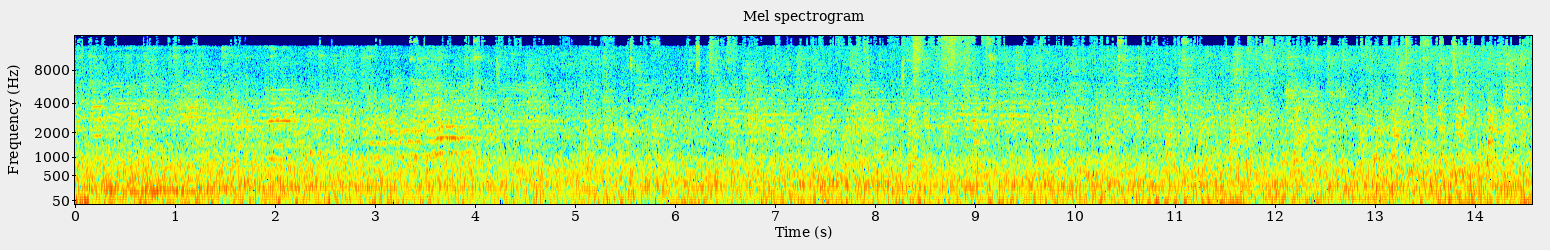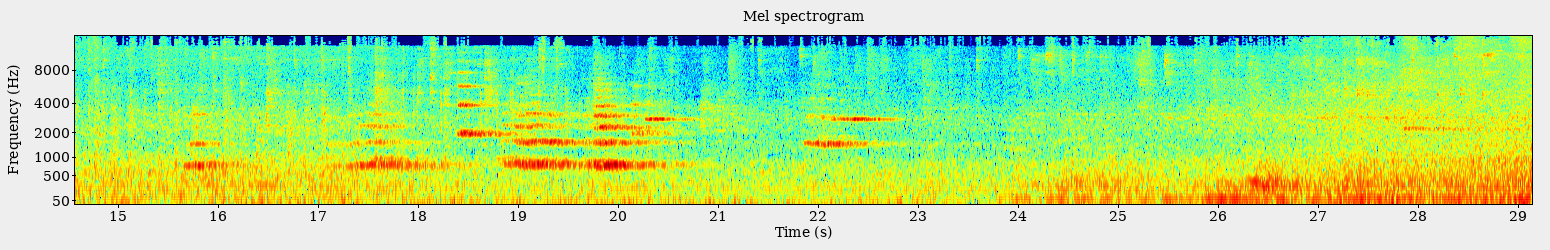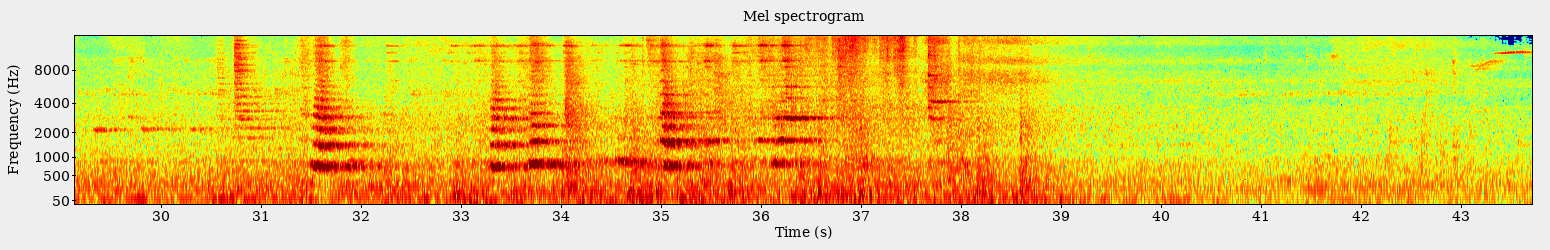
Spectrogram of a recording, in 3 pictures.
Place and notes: Charleroi, Belgique - Charleroi Waterloo metro station
Recording of the worrisome Waterloo tramway station in Charleroi. There's nearly nobody excerpt some beggars sleeping. Tramways make harsh sounds because the tracks are curve.
15 December, 13:30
